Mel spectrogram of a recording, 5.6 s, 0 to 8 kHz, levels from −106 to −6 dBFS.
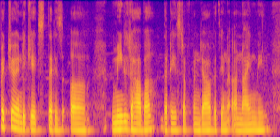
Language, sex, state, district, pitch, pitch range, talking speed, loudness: English, male, Karnataka, Bangalore, 105 Hz, 100-110 Hz, 160 wpm, -19 LUFS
